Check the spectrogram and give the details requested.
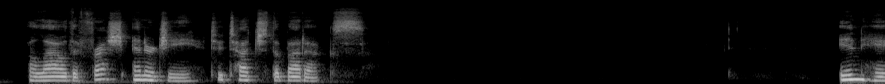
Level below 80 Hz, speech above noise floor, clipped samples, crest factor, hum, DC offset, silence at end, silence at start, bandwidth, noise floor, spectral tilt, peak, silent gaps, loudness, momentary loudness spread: -64 dBFS; 58 dB; under 0.1%; 18 dB; none; under 0.1%; 0 s; 0.3 s; 14.5 kHz; -81 dBFS; -4.5 dB/octave; -8 dBFS; none; -24 LUFS; 10 LU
